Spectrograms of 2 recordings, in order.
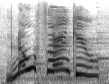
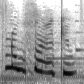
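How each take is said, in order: First: It is said in a gruff voice. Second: It is said in a girl's voice.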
